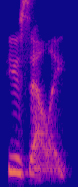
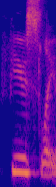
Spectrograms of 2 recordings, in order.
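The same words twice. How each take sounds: First: The name is said not rhyming with muesli. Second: The name is said to rhyme with muesli. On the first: This is how some other people say it. "Some people, however, say it" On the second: This is the speaker's own way of saying it. "like muesli"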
